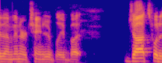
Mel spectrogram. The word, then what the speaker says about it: JWT: For reasons that are still not entirely clear to me, the suggested pronunciation of JSON web token isn't JWT, but it's JOT. It's even written in the spec.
